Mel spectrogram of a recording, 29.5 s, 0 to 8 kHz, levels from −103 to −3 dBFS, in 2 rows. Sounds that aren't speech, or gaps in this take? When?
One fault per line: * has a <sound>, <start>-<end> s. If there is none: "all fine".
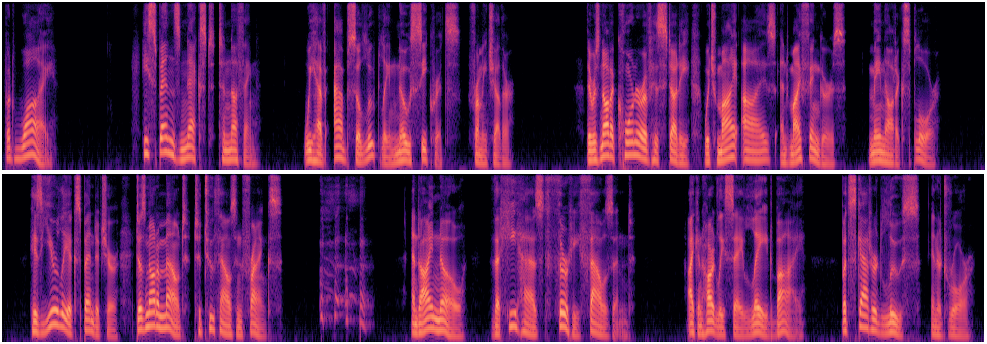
* has a cough, 19.5-20.3 s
